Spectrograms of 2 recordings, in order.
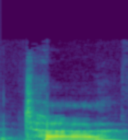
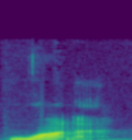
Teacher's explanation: two reduces to ta so we keep the uh sound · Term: both t's disappear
